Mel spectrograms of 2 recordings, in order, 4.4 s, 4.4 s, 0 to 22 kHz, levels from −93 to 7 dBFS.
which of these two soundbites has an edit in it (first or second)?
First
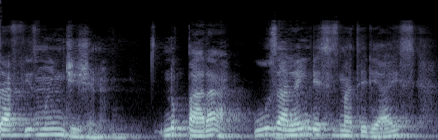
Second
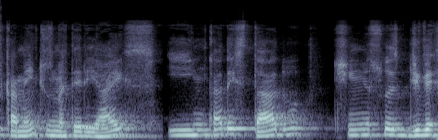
second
